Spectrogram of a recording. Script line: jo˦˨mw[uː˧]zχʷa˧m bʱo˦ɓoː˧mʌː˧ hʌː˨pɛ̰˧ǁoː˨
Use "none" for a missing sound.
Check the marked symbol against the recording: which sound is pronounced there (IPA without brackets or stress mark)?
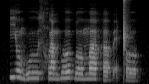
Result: uː˧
